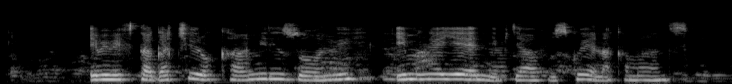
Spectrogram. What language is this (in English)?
Kinyarwanda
